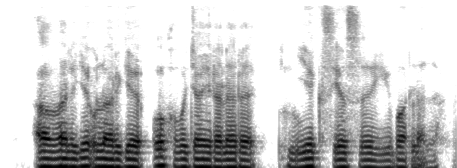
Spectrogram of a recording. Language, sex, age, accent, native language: Uzbek, male, 25-34, Namangan, Uzbek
